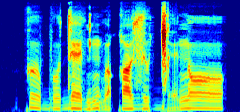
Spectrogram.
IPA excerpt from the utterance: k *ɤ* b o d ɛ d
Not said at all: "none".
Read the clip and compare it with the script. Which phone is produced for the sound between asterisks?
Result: ɤ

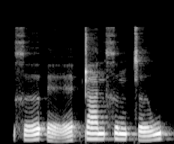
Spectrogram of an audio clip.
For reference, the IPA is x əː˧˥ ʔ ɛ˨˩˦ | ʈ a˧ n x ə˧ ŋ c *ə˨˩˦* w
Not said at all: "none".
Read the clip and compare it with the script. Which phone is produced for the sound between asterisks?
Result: ə˧˥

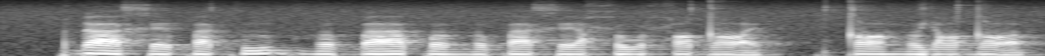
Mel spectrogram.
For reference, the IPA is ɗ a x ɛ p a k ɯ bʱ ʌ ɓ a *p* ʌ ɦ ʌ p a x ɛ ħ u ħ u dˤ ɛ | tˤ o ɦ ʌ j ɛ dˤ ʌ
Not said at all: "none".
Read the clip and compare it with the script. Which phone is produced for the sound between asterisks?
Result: p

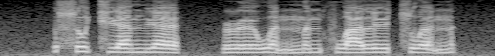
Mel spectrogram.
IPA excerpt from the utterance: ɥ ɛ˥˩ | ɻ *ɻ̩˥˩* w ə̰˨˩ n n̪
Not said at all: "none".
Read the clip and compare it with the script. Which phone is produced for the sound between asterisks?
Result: ɻ̩˧˥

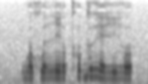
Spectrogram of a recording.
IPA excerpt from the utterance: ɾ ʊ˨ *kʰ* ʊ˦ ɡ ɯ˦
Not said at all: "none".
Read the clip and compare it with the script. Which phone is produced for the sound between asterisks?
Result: kʰ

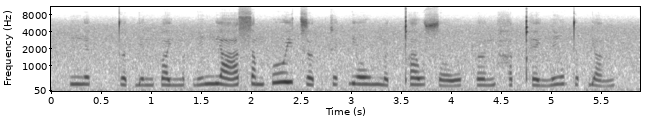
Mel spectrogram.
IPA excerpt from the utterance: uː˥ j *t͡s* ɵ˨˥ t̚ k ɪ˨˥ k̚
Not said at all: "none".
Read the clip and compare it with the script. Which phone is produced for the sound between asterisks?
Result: t͡s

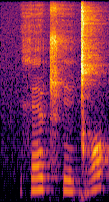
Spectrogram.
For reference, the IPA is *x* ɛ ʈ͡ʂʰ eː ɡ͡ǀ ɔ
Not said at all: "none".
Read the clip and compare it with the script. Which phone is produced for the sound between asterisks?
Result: x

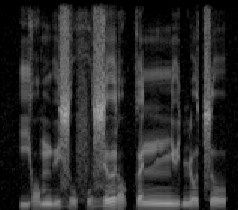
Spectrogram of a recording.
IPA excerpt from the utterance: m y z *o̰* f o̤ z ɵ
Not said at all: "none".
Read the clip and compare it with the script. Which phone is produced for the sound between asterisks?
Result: o̤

